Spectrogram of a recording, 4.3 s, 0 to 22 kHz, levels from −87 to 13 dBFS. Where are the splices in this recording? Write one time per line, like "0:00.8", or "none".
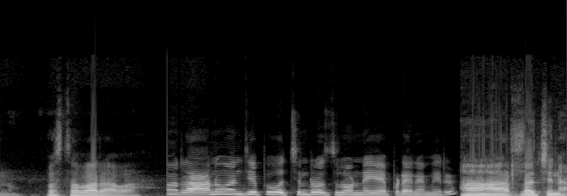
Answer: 0:01.2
